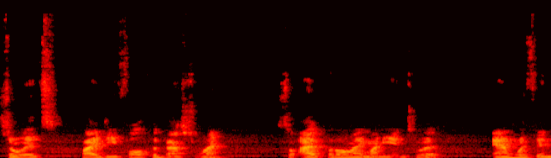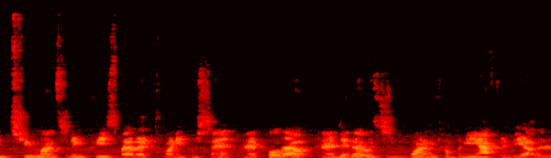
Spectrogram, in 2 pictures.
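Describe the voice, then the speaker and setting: Amid noticeable background noise, a man talks at a very fast pace, his fairly high pitch showing ordinary variation. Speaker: podcast guest. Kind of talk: casual chat.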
